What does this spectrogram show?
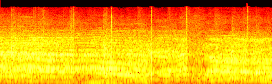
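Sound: group cheering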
